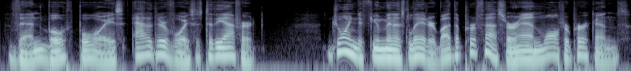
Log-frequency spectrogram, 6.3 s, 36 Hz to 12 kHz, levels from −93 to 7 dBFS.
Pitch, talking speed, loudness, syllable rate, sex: 105 Hz, 190 wpm, -18 LUFS, 5.7 syllables/s, male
